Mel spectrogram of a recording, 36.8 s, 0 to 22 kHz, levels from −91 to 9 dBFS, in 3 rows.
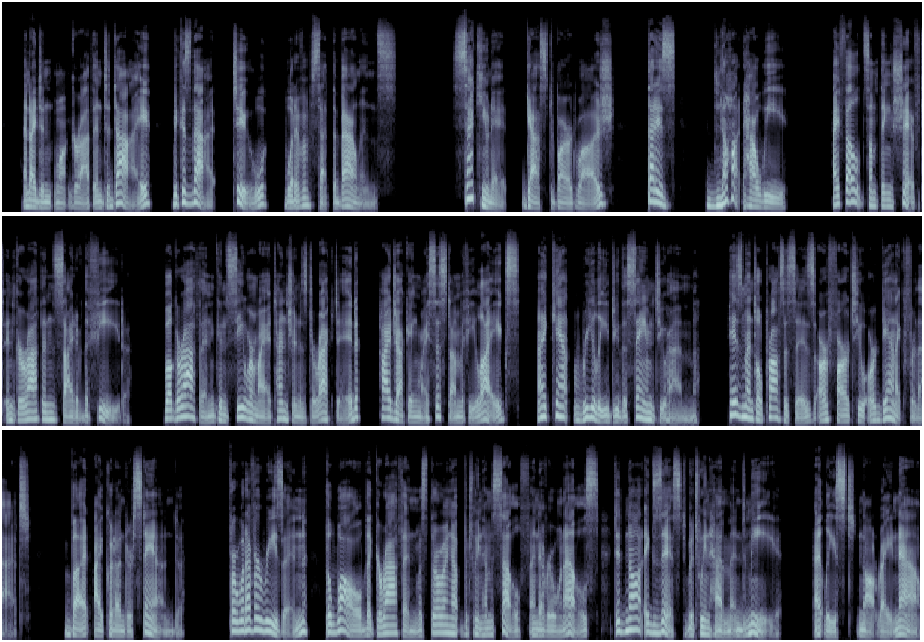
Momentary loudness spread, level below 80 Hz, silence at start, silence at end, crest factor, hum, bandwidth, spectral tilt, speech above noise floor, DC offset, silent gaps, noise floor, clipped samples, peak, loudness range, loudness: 10 LU; -58 dBFS; 0.3 s; 0 s; 18 dB; none; 15.5 kHz; -4.5 dB/octave; over 70 dB; under 0.1%; none; under -90 dBFS; under 0.1%; -2 dBFS; 3 LU; -20 LUFS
